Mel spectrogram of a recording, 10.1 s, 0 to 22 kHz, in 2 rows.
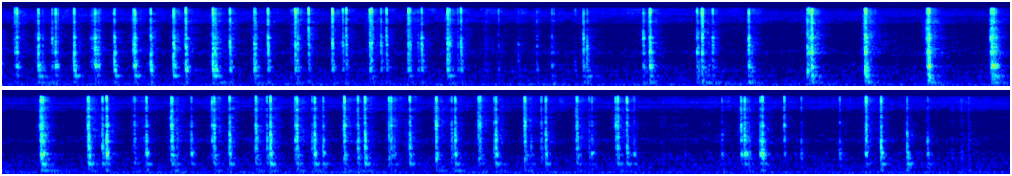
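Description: Long nails on several fingers tap rapidly on the body of a full Core water bottle, made of clear plastic with a label and lying on carpet. The result is a fast, uneven stream of short, dry, bright clicks with a slight hollow tone near 945 Hz and almost no ring after each tap.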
